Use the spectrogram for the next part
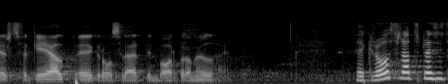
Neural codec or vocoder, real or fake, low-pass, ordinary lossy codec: none; real; 7.2 kHz; none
